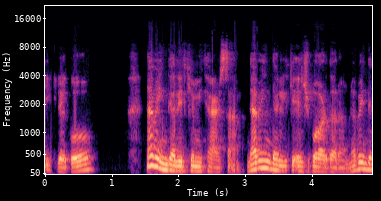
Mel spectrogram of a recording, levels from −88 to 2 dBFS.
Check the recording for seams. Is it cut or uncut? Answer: cut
